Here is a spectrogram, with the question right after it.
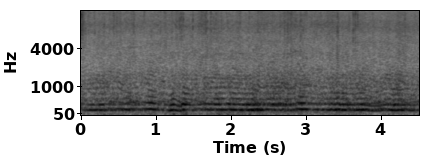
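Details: Droning honey bees at the hive entrance: a steady low hum, with bees passing near that add wavering, slightly rising tones over the constant background buzz.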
